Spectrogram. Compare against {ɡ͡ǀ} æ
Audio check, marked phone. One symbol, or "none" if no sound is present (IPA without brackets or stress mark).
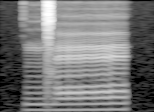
ŋ͡ǀ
